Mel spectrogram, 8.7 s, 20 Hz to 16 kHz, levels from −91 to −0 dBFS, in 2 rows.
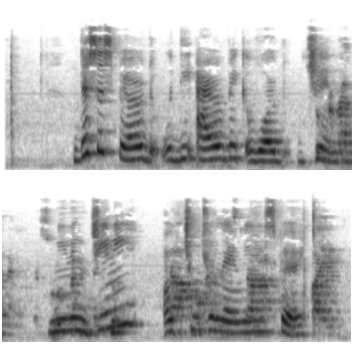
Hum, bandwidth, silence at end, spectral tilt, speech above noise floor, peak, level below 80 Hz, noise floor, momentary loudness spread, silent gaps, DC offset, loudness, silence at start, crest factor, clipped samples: none; 9.6 kHz; 0.15 s; -3 dB/octave; 34 dB; -2 dBFS; -62 dBFS; -51 dBFS; 11 LU; none; under 0.1%; -17 LUFS; 0.1 s; 16 dB; under 0.1%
